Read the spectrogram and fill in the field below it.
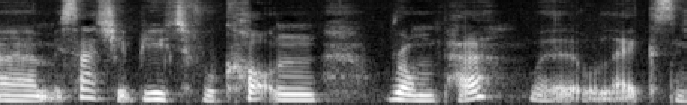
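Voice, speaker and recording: This voice belongs to a woman. She speaks with a British accent. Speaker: reborn doll artist and vlogger. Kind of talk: casual vlog. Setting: home nursery workshop. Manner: hesitant with many ums.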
